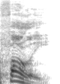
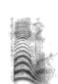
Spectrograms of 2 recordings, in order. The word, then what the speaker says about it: Ulafala: Is it Fala or Folly? Fala. Oh, okay. It's funny if it's Folly.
